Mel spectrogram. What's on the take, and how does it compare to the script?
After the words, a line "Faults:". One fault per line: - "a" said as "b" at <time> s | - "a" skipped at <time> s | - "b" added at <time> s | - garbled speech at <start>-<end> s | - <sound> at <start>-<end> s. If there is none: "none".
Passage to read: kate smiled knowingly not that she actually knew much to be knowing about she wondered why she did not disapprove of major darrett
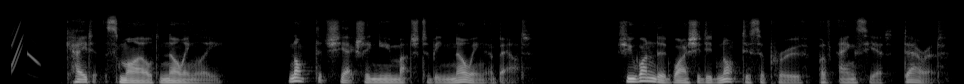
kate smiled knowingly not that she actually knew much to be knowing about she wondered why she did not disapprove of anxiet darrett
Faults:
- chirp at 0.1-0.4 s
- "major" said as "anxiet" at 8.4 s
